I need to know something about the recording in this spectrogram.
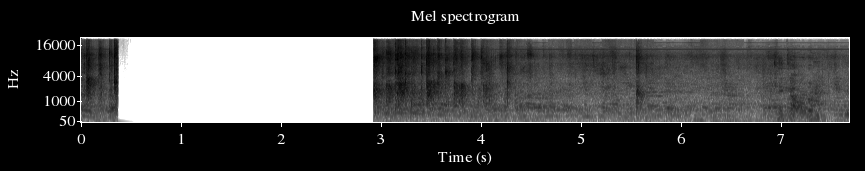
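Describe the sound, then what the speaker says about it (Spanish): Applause from the audience at a zombie party presentation in Valencia, brief and up close after a gap of silence, broad crackling claps that ease into a lighter patter. "Un aplauso para Mike Diego."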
